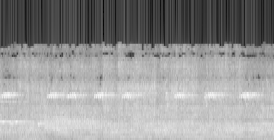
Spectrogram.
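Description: A dense, steady, noisy sound texture from a live contemporary piece for bass clarinet and accordion, with a faint high chirp recurring about twice a second.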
